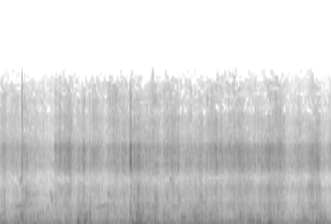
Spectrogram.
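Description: Faint rustling and crackling of two people walking through tall grass and brush, over a steady high hiss.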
